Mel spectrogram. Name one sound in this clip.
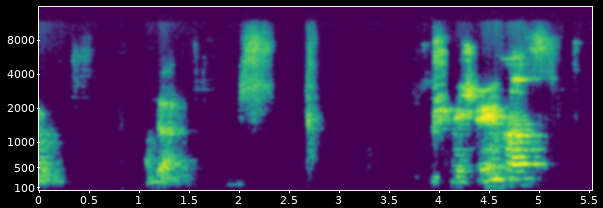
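A man speaks into a microphone, heard through an online call.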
